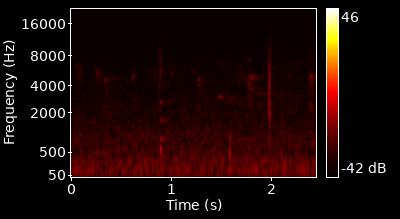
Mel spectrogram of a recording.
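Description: Quiet outdoor ambience with faint, scattered bird chirps and three soft clicks, the last near the end.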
